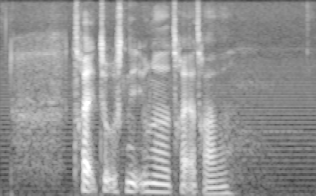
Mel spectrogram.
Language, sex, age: Danish, male, 31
